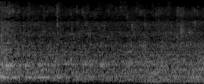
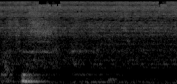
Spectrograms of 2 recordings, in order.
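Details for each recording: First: Toilet cistern after replacing worn, ripped rubber diaphragm washer in fill valve: steady strong rush of water refilling quickly and cutting off cleanly when full; previously refilled slowly as a trickle. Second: Toilet cistern refilling very slowly, thin steady trickling hiss, taking minutes instead of under one; cause a torn rubber diaphragm in the fill valve.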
